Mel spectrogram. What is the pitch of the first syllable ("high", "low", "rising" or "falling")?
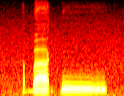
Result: low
